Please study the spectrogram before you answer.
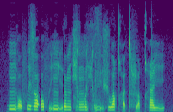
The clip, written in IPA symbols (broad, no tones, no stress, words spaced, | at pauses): ɲɔ̰ fizɒʔɔfḭ ɲḭɾə˞ŋ ɕɔŋɔçɔ̰zʲṵ ʃu qʰṵtɬṵqʰi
